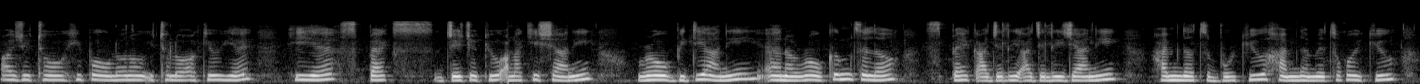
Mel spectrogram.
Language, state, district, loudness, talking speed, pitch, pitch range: Sumi, Nagaland, Kohima, -15 LUFS, 120 wpm, 200 Hz, 185-210 Hz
